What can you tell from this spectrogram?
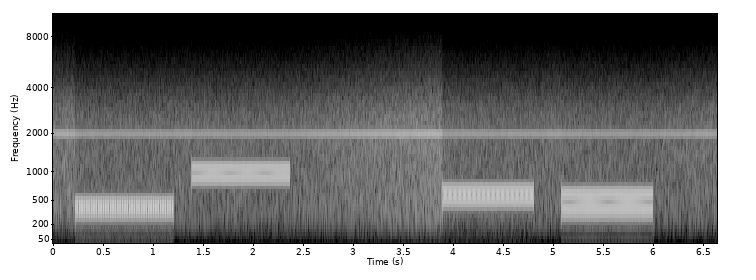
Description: Aircraft SELCAL, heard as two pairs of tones, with radio static and a steady whistle near 2000 Hz. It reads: CD-LP FH-CG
